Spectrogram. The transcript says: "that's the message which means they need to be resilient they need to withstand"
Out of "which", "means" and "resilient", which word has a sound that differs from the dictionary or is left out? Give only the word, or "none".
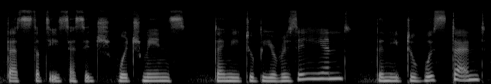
none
